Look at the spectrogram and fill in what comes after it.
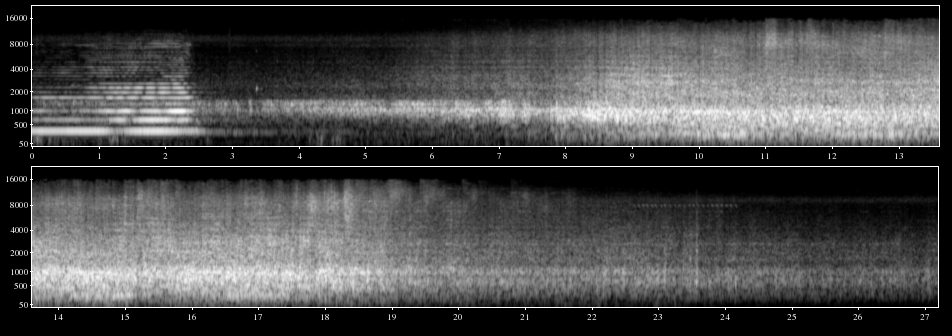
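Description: Indian Railways EMU local train sounding its horn for about two seconds as it approaches. It then passes close by, its wheels clattering over the rail joints, loudest about halfway through, and fades away as it runs on.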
